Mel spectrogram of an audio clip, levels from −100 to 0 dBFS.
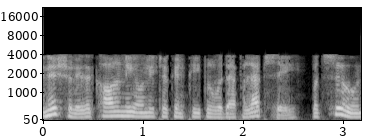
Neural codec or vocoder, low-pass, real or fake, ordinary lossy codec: codec, 16 kHz, 8 kbps, FreqCodec, smaller model; 7.2 kHz; fake; AAC, 16 kbps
